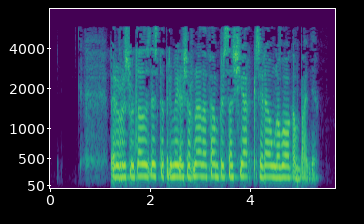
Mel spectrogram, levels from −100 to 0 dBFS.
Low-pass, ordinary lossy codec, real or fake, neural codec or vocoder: 7.2 kHz; MP3, 24 kbps; real; none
